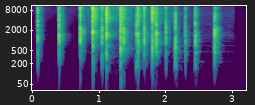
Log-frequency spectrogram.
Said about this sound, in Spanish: Un aplauso.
